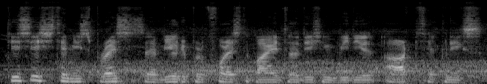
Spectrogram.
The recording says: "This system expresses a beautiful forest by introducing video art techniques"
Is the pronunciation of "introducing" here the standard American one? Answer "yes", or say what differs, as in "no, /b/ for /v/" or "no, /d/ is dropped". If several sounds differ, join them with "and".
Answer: no, /ʃ/ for /s/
